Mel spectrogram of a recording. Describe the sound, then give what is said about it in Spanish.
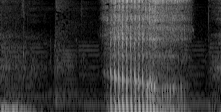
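A single loud, rattling snore breath from someone asleep on a sofa, lasting about half a second, with a buzzing fluttery texture, followed by quieter background noise. “Ahí está roncando.”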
